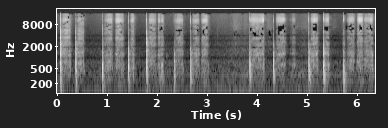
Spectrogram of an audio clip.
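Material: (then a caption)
Chalk. A thick stick of pink sidewalk chalk, held in the hand, writes words across a large flat black chalkboard. It makes a quick series of short, sharp scratching strokes with bright, gritty texture and soft gaps of scraping between them.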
